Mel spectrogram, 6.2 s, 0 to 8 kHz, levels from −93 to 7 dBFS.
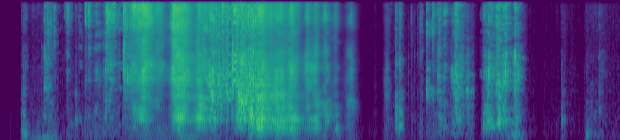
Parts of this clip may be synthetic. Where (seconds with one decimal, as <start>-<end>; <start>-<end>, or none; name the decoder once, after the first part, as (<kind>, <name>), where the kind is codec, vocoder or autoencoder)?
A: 1.3-2.1 (vocoder, Vocos); 2.6-3.9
